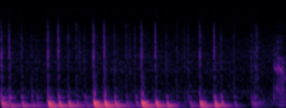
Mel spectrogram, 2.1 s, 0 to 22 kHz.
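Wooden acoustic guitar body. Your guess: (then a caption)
Hollow. Fingers tap gently on the wooden body of an acoustic guitar in a quick, uneven series of soft knocks. Each tap gives a low, hollow, boomy thump around 130 Hz that dies away quickly. The body sounds louder and more hollow than the dense neck because the inside of the guitar is hollow.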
